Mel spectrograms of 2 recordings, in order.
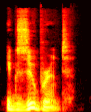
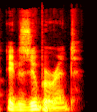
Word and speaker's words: exuberant: Similarly, in line 7, we are meant to pronounce exuberant, not exuberant.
